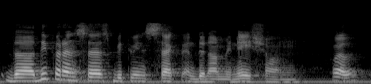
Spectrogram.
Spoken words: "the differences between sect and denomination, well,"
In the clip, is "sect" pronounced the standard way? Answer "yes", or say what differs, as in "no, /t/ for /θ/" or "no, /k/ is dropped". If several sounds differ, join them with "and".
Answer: yes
